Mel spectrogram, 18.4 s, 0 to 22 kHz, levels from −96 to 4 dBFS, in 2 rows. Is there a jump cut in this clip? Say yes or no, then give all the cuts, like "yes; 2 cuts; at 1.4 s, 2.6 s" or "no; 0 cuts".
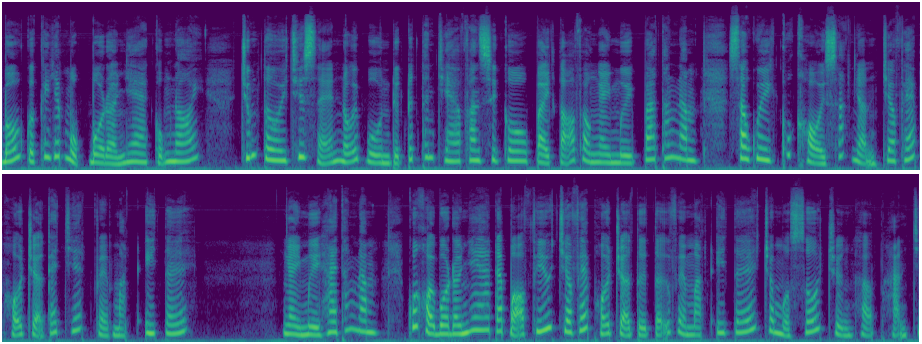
no; 0 cuts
